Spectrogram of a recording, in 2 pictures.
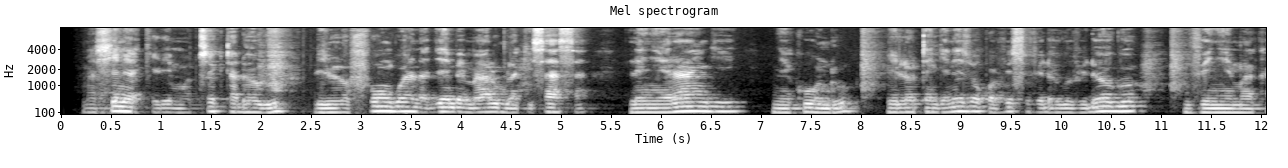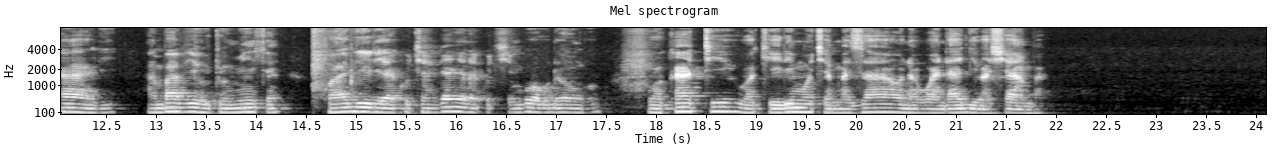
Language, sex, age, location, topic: Swahili, male, 25-35, Dar es Salaam, agriculture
